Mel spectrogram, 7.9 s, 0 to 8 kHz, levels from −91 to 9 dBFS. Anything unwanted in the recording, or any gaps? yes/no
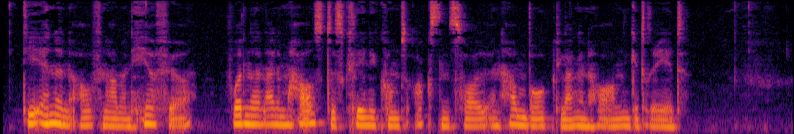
no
